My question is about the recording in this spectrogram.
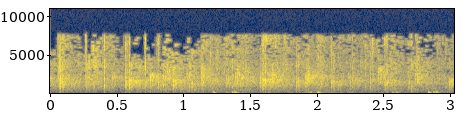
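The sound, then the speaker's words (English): A crowd applauds steadily for a few seconds as a man comes up, a dense wash of many hands clapping at moderate volume, with a few louder individual claps standing out and faint voices mixed in. “And see, I'll give him an applause as he comes up.”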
